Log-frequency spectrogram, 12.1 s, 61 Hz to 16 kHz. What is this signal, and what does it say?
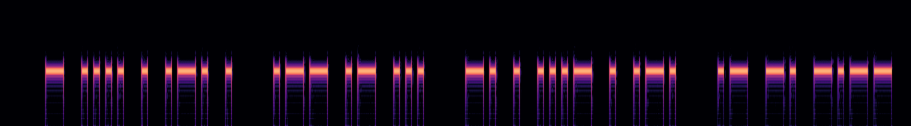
Morse code, heard as a keyed tone, about 16 wpm, 700 Hz. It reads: THERE WAS NEVER ANY
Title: Sentences from Top 1000 Words - Review Part 6 - 15wpm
